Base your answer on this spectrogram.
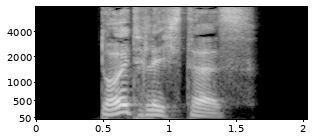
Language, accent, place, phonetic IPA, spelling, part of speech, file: German, Germany, Berlin, [ˈdɔɪ̯tlɪçstəs], deutlichstes, adjective, De-deutlichstes.ogg
- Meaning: strong/mixed nominative/accusative neuter singular superlative degree of deutlich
